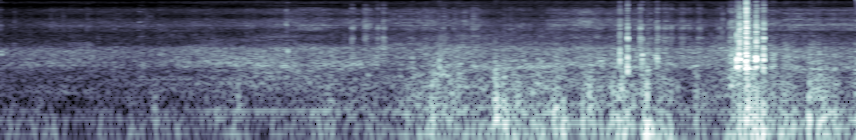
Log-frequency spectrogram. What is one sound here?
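Knobby BMX bike tyres roll over concrete.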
